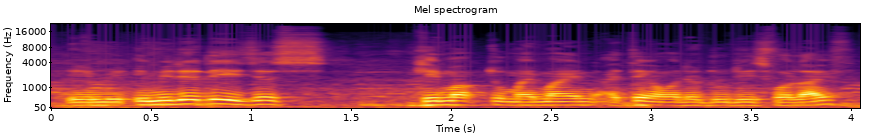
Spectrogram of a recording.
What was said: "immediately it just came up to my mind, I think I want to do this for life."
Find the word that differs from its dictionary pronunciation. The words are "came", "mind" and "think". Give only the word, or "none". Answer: think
